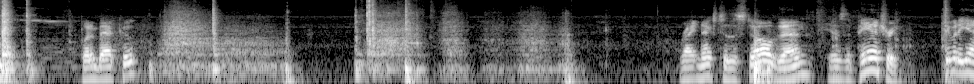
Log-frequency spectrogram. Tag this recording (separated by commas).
Speech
